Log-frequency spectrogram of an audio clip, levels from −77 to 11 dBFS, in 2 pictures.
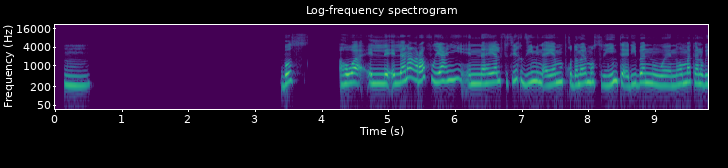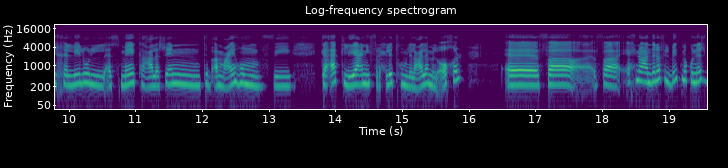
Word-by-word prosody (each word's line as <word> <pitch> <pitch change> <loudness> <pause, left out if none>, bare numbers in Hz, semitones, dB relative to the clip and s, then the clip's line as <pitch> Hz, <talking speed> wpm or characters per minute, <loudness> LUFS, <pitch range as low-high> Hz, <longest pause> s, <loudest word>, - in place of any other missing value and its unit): إمم. 230 0 -6 2.8
بُص، 275 +7 +1 0.5
هو 265 +2 +6 0.2
ال 265 0 +2
اللي 260 +3 +3
أنا 400 - +3
أعرفه 335 -3 +2
يعني 315 -1 +1
إن 260 +1 +1
هي 270 +2 +2
الفسيخ 310 +3 -5
دي 285 +1 0
من 300 -2 +3
أيام 250 +5 0
القدماء 270 -3 -1
المصريين 285 0 0
تقريبًا، 270 +1 +1
وإن 230 -1 -3
هُم 265 +3 +1
كانوا 265 -3 -1
بيخللوا 250 +2 -3
الأسماك 235 +3 -4
علشان 235 +2 -3
تبقى 265 -4 -5
معاهم 245 0 -2
في 220 0 -10 0.4
كأكل 265 -2 +1
يعني 250 +2 +2
في 255 -3 -15
رحلتهم 255 +1 -3
للعالم 220 +5 -1
الآخر. 325 - -1 0.7
آآ، 235 -1 +6
ف 240 - -8 0.8
فإحنا 260 +6 0
عندنا 300 +3 +2
في 360 - -14
البيت 320 +5 -5
ما 330 - 0
كنّاش 310 +1 -2
ب - - -19
260 Hz, 125 wpm, -23 LUFS, 235-285 Hz, 2.8 s, هو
